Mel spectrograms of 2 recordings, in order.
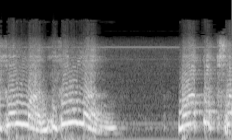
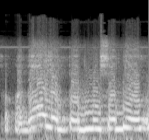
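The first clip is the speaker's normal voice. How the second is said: usual speaking voice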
